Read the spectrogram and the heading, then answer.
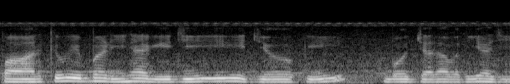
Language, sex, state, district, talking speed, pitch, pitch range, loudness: Punjabi, male, Punjab, Kapurthala, 130 wpm, 125 Hz, 120-140 Hz, -15 LUFS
